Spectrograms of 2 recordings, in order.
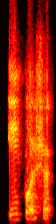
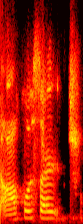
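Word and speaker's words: EquuSearch: He mispronounced Equasearch. And he said Aqua Search.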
